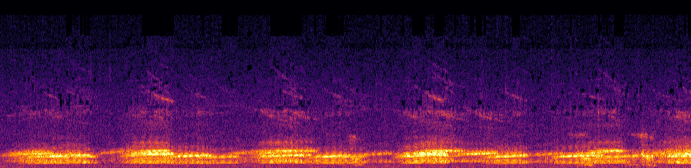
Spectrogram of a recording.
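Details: Harsh, grating frog croaks in long buzzy bursts, several in quick succession with brief pauses between them and no other clear sounds.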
